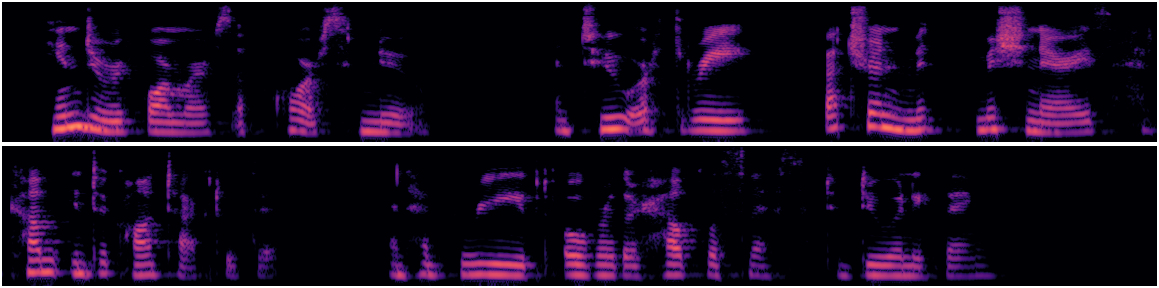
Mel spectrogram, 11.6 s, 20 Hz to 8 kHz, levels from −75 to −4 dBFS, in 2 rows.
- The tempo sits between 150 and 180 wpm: No, slow, 135 wpm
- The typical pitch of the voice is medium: Yes, medium, 180 Hz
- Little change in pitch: Yes, narrow, 2.3 semitones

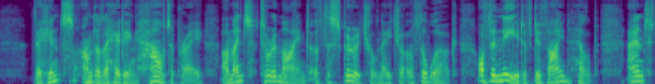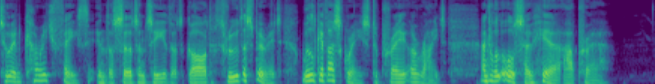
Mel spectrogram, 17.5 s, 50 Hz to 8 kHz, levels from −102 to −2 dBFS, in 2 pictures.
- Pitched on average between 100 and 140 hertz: Yes, low, 135 Hz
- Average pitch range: No, wide, 7.6 semitones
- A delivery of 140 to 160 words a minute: No, average, 170 wpm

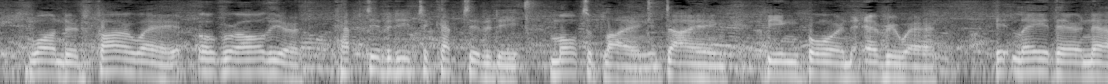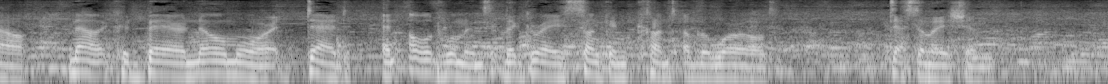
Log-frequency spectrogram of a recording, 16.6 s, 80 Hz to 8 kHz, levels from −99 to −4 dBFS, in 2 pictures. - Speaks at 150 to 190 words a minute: No, slow, 135 wpm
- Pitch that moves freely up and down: No, average, 4.2 semitones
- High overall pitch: No, low, 135 Hz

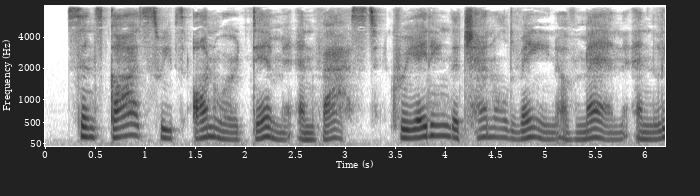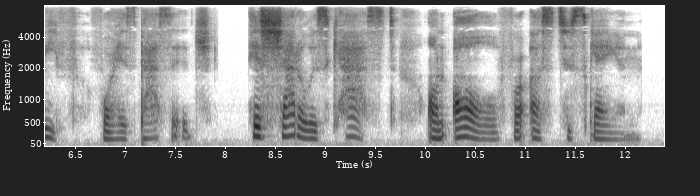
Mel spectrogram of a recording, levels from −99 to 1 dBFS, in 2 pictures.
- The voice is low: No, medium, 175 Hz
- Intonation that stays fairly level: No, average, 4.3 semitones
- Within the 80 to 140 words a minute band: Yes, slow, 135 wpm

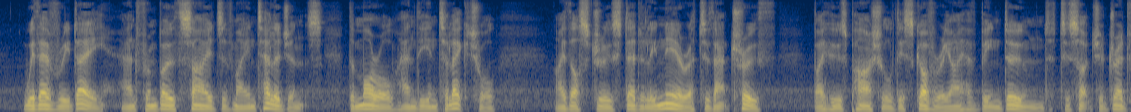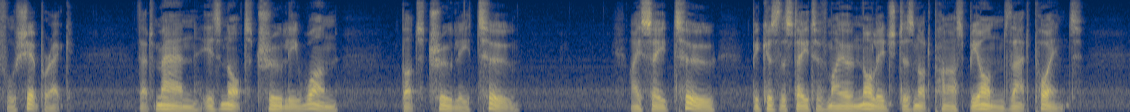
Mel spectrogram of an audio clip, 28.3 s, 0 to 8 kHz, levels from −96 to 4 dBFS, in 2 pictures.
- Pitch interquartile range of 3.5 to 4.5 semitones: No, narrow, 2.6 semitones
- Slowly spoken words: Yes, slow, 130 wpm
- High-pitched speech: No, very low, 85 Hz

